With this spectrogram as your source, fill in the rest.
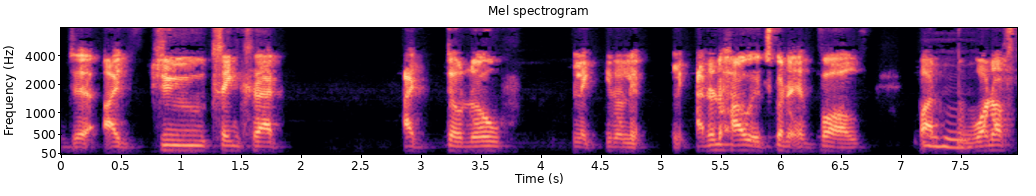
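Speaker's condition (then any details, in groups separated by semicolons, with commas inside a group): Stammer; hopes microcast practice improves speech, work communications and presentations; stammer with occasional blocks, many filler words like you know, wants to articulate better; repeated words, prolonged sounds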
